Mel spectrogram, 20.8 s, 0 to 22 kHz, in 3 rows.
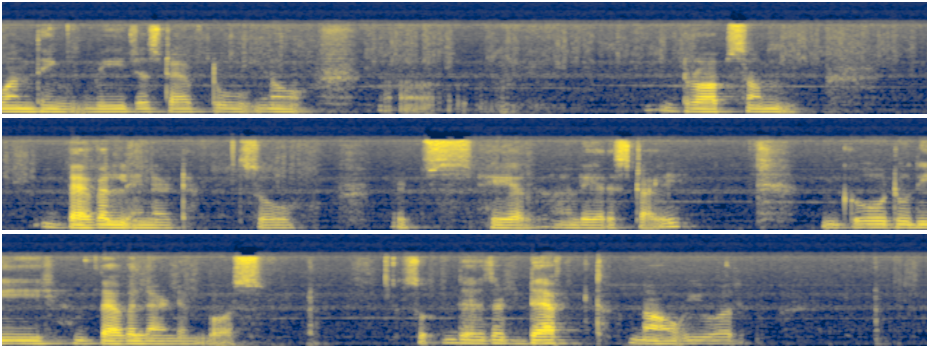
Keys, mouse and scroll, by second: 20.5 space.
